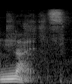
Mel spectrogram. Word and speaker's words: knight: Basically, I'm here to tell you about knights. The first thing you need to know is that a knight is spelled with a silent K as a start, not an N.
